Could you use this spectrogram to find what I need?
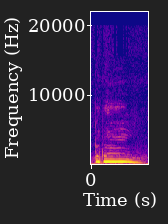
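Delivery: very high playful squeal; high squeaky cry. Acted. Playful exclamation.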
